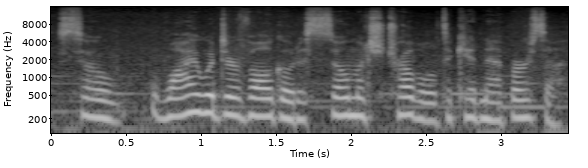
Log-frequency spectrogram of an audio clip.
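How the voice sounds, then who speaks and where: A woman's voice: medium pitch, steady tone, moderate pace, darkish tone, faint music behind, lightly acted. A woman playing an inquisitive, level-headed young huntress in a video game, speaking plainly and directly. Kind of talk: video game cutscene acting.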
